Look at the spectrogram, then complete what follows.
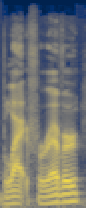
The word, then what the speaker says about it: BLKFRVR: It's called Black Forever. It's spelled BLKFRVR.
